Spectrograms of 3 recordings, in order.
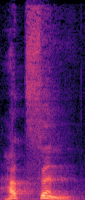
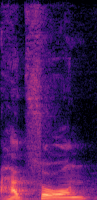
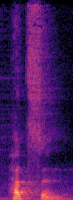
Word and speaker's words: Hudson: a rank in the army um david hudson hudson hudson not hatson hotzone hudson so it was double park double parked first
